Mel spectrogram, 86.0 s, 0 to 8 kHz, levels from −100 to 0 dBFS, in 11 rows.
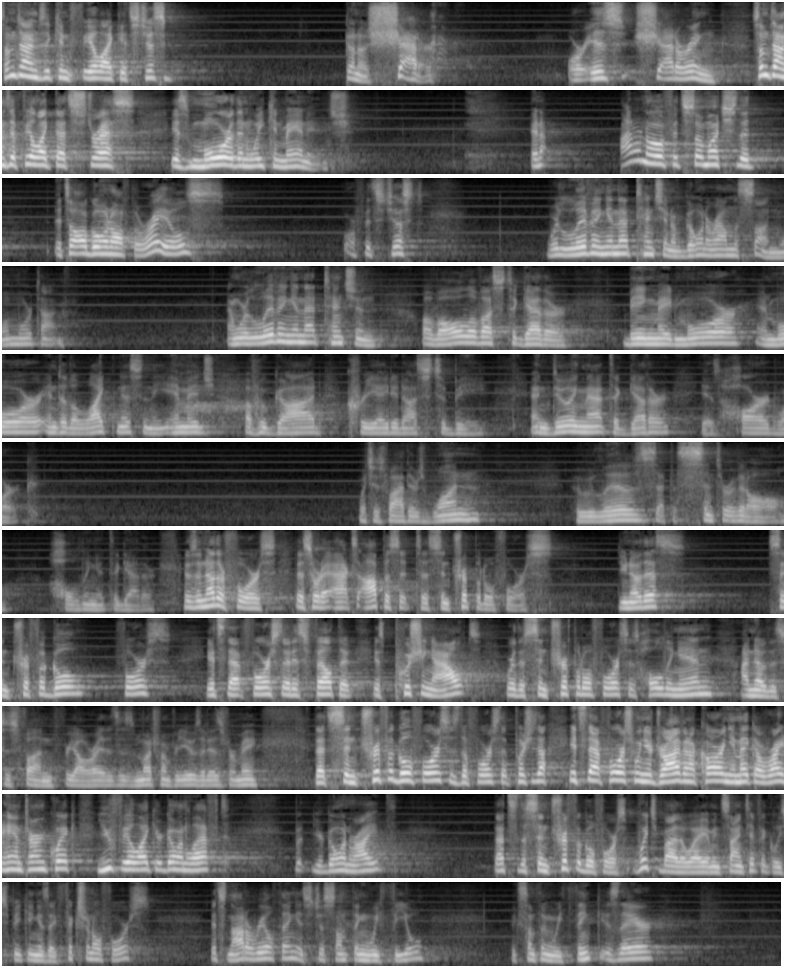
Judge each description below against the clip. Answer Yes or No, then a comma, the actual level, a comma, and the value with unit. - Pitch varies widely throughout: Yes, wide, 6.2 semitones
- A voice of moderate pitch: Yes, medium, 175 Hz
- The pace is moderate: Yes, average, 160 wpm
